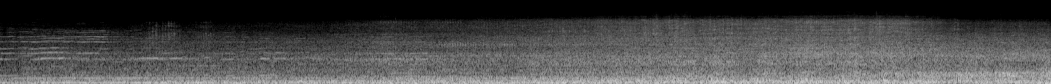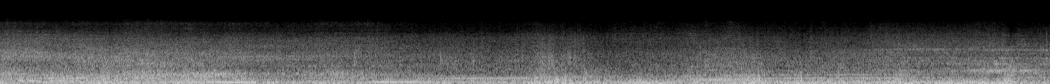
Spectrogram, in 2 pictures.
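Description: Pickup truck driving on a road: the engine running under a steady rush of tyre and wind noise, its note rising a few times later on as it gathers speed.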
